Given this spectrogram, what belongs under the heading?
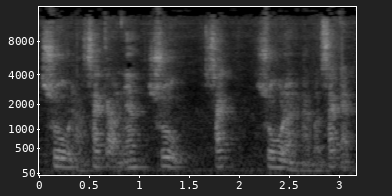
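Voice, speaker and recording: A man's voice: mid-range voice, a little fast, darkish tone. A man, teaching a language lesson and explaining each phrase over and over with many fillers. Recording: echoey room, mic at a distance, faint noise.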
